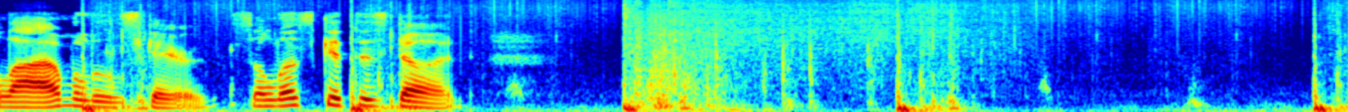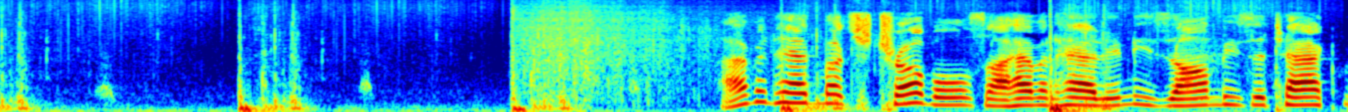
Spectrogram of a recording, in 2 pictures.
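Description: A pickaxe strikes dirt and rock with dull, repeated thuds.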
